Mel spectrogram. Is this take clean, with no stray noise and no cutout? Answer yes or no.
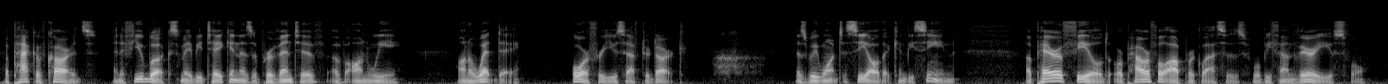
no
